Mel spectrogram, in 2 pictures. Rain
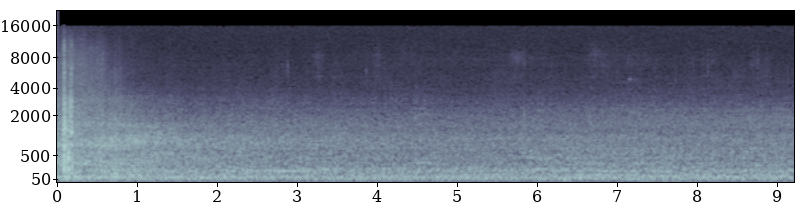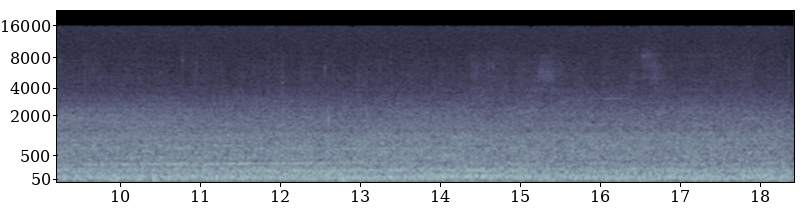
0.0 1.6

